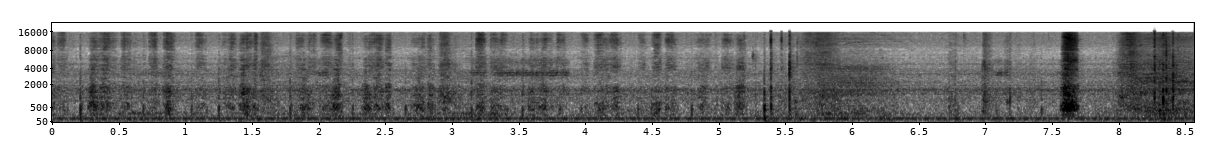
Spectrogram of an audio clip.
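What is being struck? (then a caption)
Metal pen nib on lined paper notebook page. A metal fountain pen writes on the page of an open lined paper notebook, its nib scratching across the paper in quiet, bright, rapid strokes. A steady low hum runs underneath, and near the end comes one louder, sharp scrape.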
